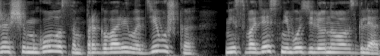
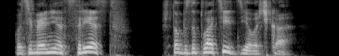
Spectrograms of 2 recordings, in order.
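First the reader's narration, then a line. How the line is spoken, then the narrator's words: Cold, curt. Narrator (Russian): кинул холодно Шейн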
